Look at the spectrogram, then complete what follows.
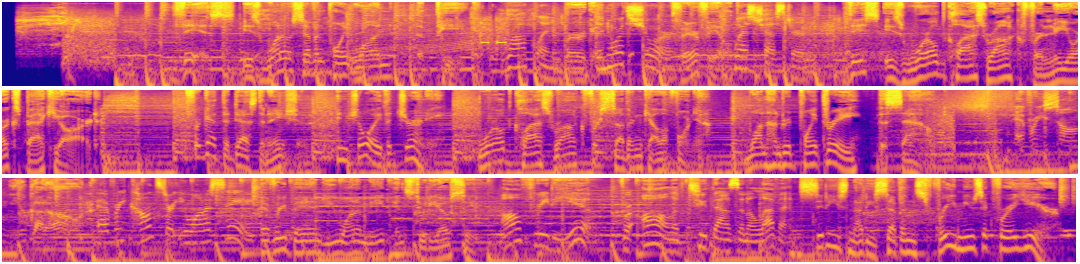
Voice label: adult alt, radio imaging

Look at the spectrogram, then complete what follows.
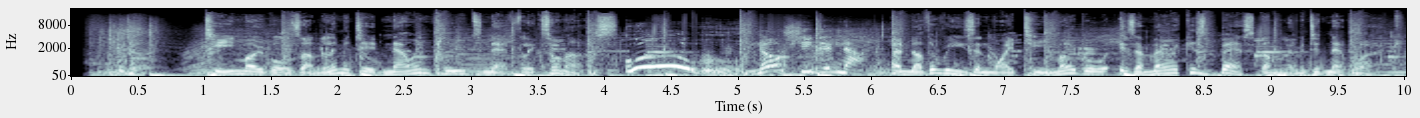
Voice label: languages men

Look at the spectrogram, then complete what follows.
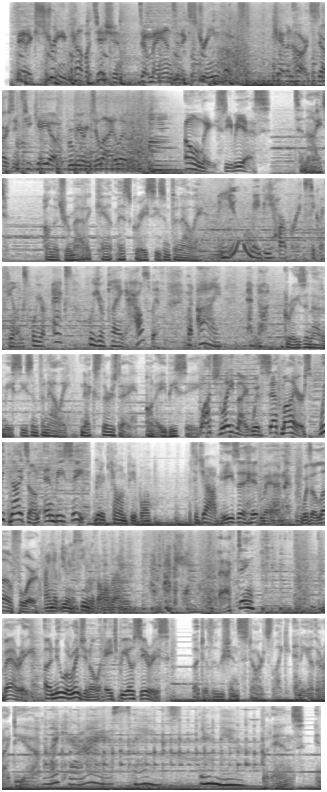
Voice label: promo male

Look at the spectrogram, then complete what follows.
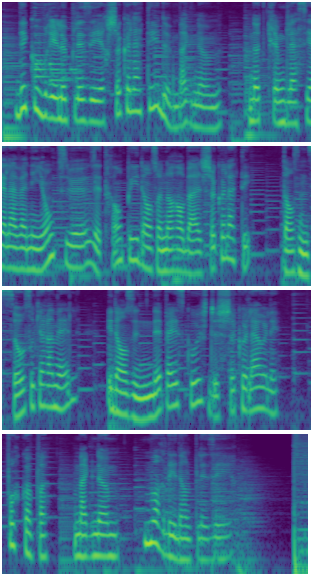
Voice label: languages commerical french

